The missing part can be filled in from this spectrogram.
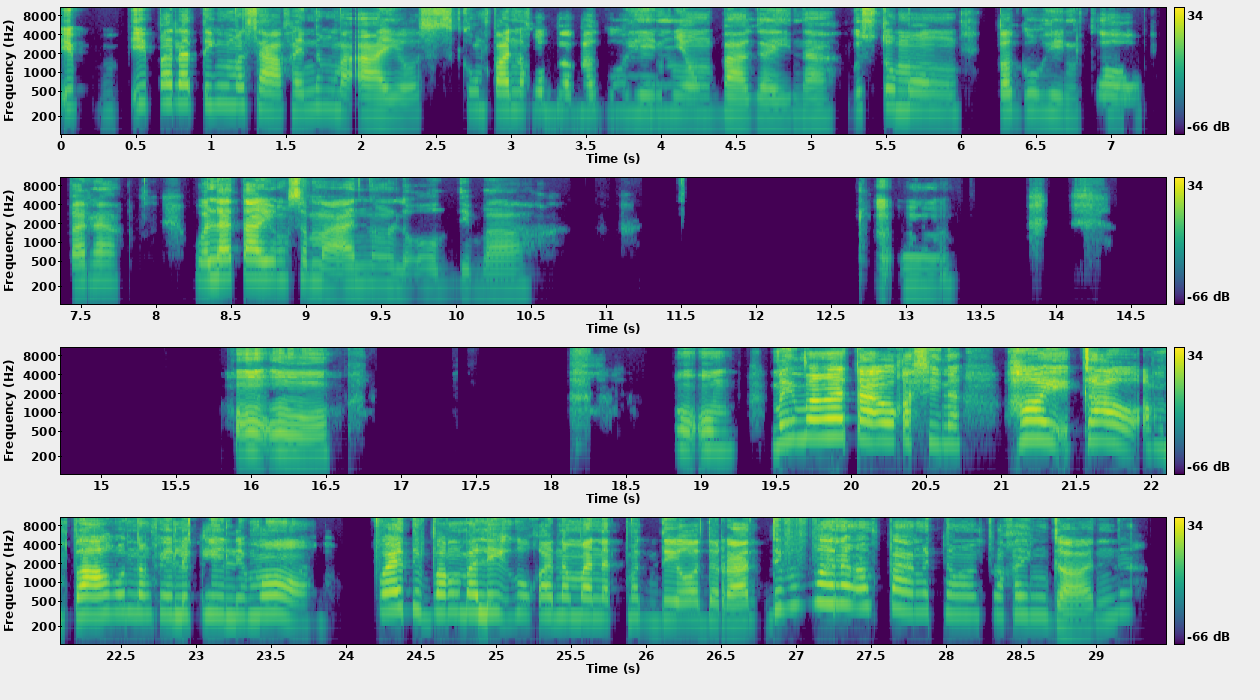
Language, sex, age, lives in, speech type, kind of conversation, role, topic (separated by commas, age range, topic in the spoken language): Filipino, female, 25-29, Philippines, conversation, unstructured, none, Ano ang pakiramdam kapag pinipilit kang baguhin ang iyong sarili?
